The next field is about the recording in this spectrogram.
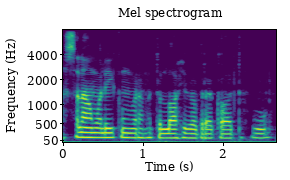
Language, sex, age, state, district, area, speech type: Kashmiri, male, 18-30, Jammu and Kashmir, Baramulla, rural, spontaneous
